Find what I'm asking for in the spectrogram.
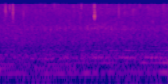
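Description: Steady rain falls in a continuous, even wash of hiss and patter, with a low rumbling undertone and occasional brighter droplet taps. No voices are present.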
